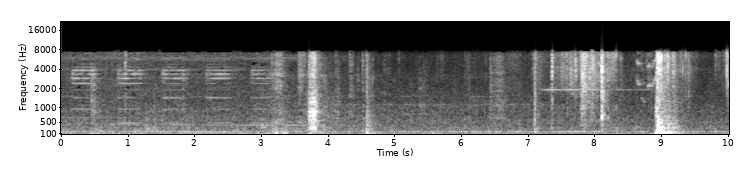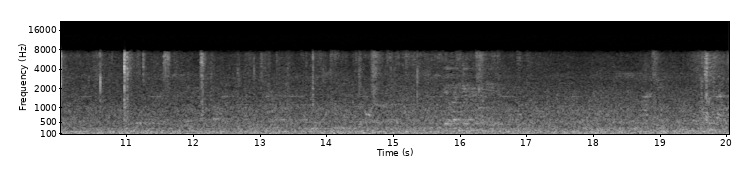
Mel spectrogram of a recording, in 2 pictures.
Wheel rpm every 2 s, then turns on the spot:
0, 0, 0, 0, 0, 0, 0, 0, 0, 0.
none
